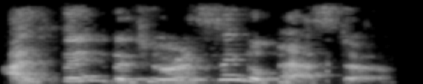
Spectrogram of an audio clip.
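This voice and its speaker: Bright, playful high-voiced woman host. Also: sing-song, moderate pace. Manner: playful, teasing, laughs often. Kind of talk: casual talk show chat. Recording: lo-fi, roomy sound.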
